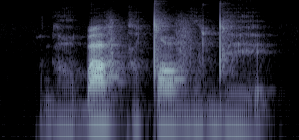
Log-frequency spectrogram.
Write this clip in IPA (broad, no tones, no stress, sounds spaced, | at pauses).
ɡʱ ɑ̤ ɓ a v k o̤ tˤ ɑ v o̤ dʱ e̤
